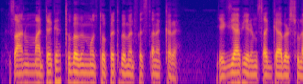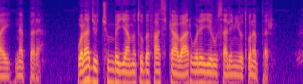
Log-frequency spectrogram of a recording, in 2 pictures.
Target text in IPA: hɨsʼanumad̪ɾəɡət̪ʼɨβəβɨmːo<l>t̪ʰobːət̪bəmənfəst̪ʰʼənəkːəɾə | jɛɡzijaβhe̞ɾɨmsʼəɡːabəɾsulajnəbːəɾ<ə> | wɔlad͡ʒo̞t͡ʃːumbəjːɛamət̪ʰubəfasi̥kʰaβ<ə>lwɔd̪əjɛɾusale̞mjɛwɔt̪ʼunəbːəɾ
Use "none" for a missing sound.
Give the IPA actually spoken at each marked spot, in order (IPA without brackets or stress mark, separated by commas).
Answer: l, ə, a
